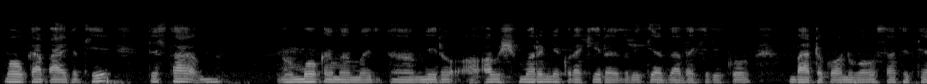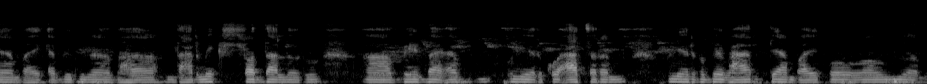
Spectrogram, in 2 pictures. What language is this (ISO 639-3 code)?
nep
